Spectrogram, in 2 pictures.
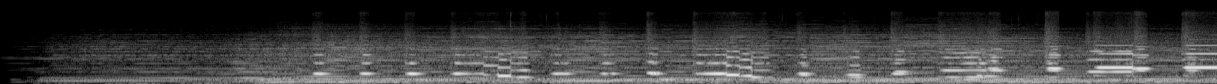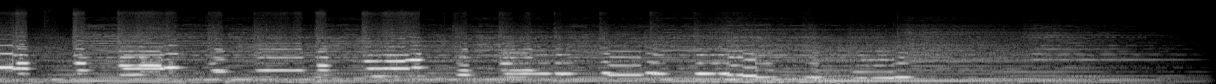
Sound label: flute ident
